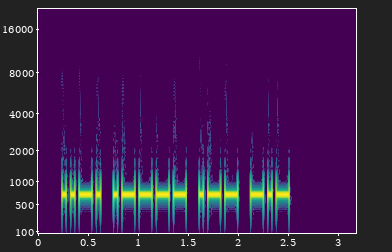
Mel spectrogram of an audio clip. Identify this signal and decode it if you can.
Morse code, heard as a keyed tone, about 28 wpm, 700 Hz. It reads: F1WK
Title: DXCC-100 Call Signs - 4 Characters - Repeated 3x - 28wpm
